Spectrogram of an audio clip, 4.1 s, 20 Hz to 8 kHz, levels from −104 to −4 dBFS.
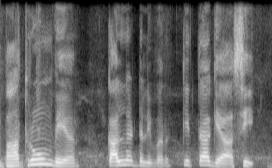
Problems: constant background noise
